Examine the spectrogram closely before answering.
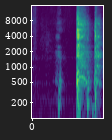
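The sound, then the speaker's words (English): A person coughs from a tickle in the throat. A faint throat sound comes first, then two sharp, loud coughs follow close together, with no talk. “You know when you have that like little tickle in your throat? I feel bad. Like that was probably so loud.”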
